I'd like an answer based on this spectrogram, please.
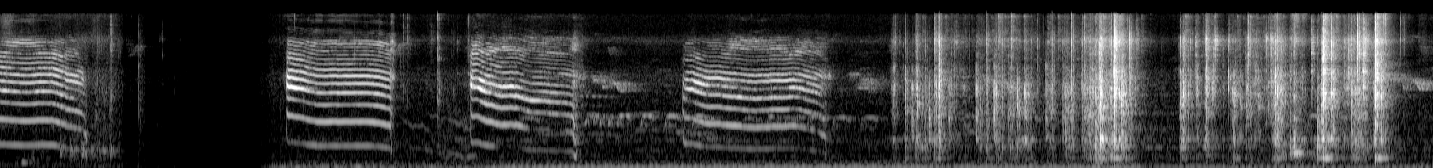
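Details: Calico cat shut in a cage while stealing food, giving four long, bright meows that fall in pitch, spaced a couple of seconds apart over a low steady hum, then loud clattering and rattling from the cage dominates.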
